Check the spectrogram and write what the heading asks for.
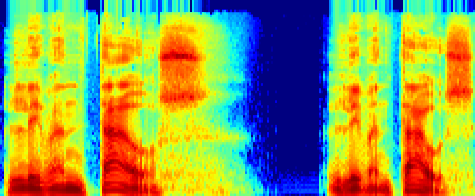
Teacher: you take out the D, and levantados becomes levantaos, levantaos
